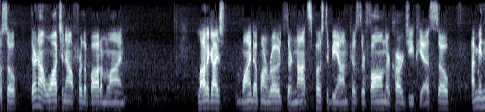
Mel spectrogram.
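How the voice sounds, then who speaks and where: A man's voice: mid-range voice, sharp tone, muffled recording, a little hiss or hum. A man who drives his own truck, talking casually and rambling, full of fillers and restarts. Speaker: truck driver and owner operator. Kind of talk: casual vlog talk.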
